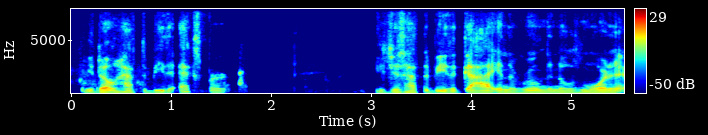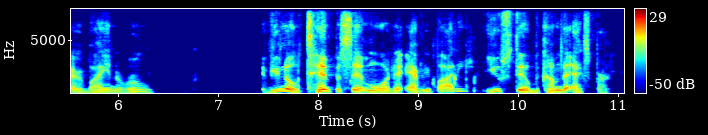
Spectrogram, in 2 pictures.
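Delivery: very quiet, hushed, confiding half-whisper. Speaker asks the audience to lean in before sharing a tip: half-whispering. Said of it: "I'm gonna whisper it".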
